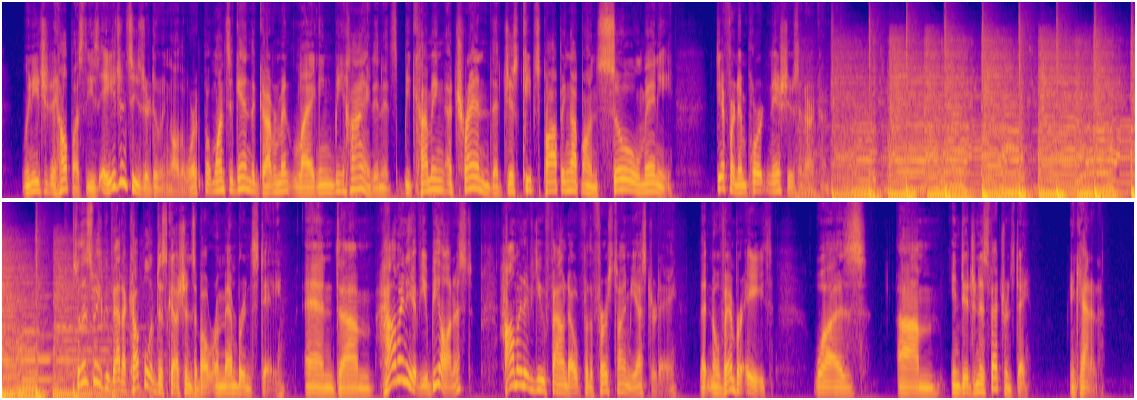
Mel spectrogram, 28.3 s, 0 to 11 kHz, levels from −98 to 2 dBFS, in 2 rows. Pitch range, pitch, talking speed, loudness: 100-140 Hz, 110 Hz, 170 wpm, -19 LUFS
